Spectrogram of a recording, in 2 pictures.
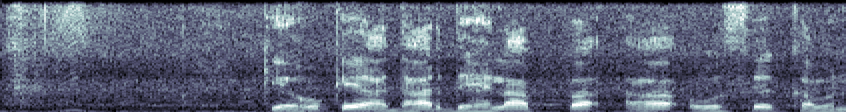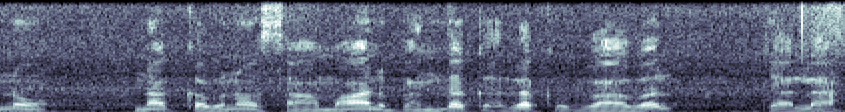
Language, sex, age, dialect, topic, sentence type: Bhojpuri, male, 25-30, Northern, banking, statement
